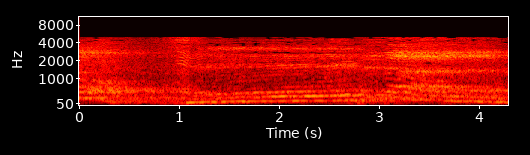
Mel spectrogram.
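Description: A ring announcer's voice over the hall's PA system, drawing out a word into one long, chant-like call whose pitch rises slowly, between shorter spoken phrases.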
